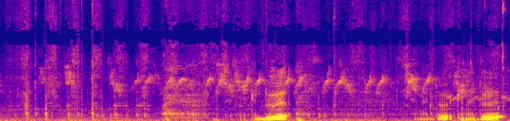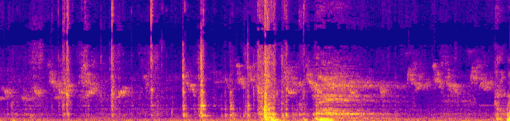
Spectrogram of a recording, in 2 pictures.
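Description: A few short wordless vocal sounds of effort, with a few light metallic clicks, as the oil drain plug is worked out of the oil pan by hand.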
